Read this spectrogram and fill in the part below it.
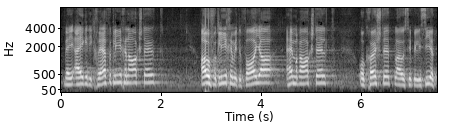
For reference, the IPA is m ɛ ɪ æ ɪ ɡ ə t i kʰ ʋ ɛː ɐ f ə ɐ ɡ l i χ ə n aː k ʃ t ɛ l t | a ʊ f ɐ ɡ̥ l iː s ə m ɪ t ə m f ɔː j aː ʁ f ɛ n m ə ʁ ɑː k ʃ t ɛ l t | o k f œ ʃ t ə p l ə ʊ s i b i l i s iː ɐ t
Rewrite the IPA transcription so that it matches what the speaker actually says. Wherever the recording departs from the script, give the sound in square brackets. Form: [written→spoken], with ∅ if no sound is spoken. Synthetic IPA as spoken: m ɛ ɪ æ ɪ ɡ ə t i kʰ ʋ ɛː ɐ f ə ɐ ɡ l [i→iː] χ ə n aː k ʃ t ɛ l t | a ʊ f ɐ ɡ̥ l iː [s→χ] ə m ɪ t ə m f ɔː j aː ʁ [f→h] ɛ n m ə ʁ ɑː k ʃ t ɛ l t | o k [f→χ] œ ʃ t ə p l [ə→a] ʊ s i b i l i s iː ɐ t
